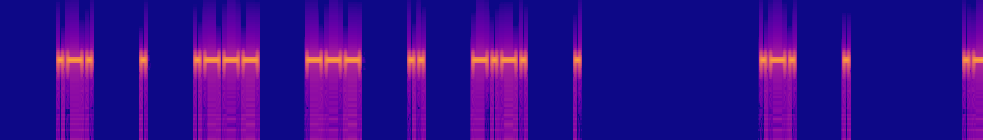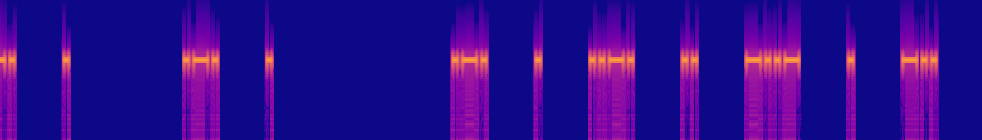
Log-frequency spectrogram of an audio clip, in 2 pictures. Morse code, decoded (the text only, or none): REJOICE RE RE RE REFIXED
